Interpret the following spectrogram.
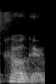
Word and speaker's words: Kroeger: I'm very flattered that she's here, Jamie Kroeger. Am I saying it right? It's Kroeger, right? Yep.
